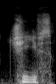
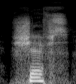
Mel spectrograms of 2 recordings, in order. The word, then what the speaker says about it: chiefs: The pronunciation here is chiefs. Often I have students and they will say chefs, but chef is somebody who cooks your food, as opposed to, let's say, for example, in French, where you say le chef d'entreprise or something like this, the leader, the boss. In English, it's chief. Chef is somebody who works in a restaurant.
